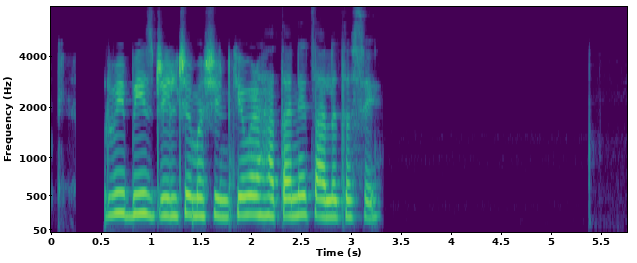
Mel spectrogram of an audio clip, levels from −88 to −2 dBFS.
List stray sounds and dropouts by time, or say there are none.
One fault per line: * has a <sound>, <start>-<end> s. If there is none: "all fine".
all fine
